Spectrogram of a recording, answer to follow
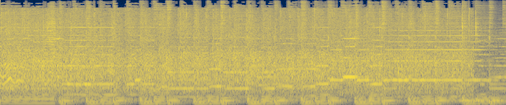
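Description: Instrumental interlude of a Korean popular song: a melody line of held notes over a steady bass and drum beat, with the singer's last held, wavering note fading out in the first moment.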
